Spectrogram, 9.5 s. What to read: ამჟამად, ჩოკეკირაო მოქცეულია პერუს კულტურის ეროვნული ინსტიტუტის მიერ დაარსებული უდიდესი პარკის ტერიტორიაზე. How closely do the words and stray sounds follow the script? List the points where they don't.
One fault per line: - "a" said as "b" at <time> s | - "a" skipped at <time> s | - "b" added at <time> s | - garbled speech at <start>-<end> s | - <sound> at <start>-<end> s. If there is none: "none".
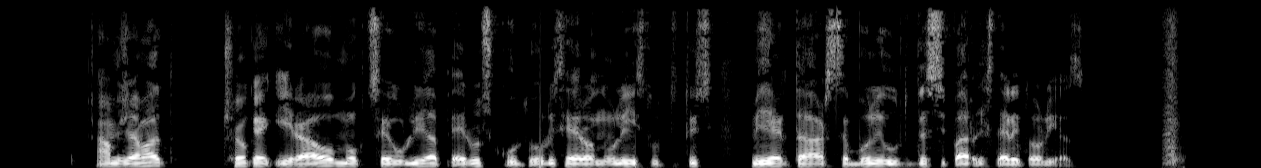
- squeak at 8.7-8.9 s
